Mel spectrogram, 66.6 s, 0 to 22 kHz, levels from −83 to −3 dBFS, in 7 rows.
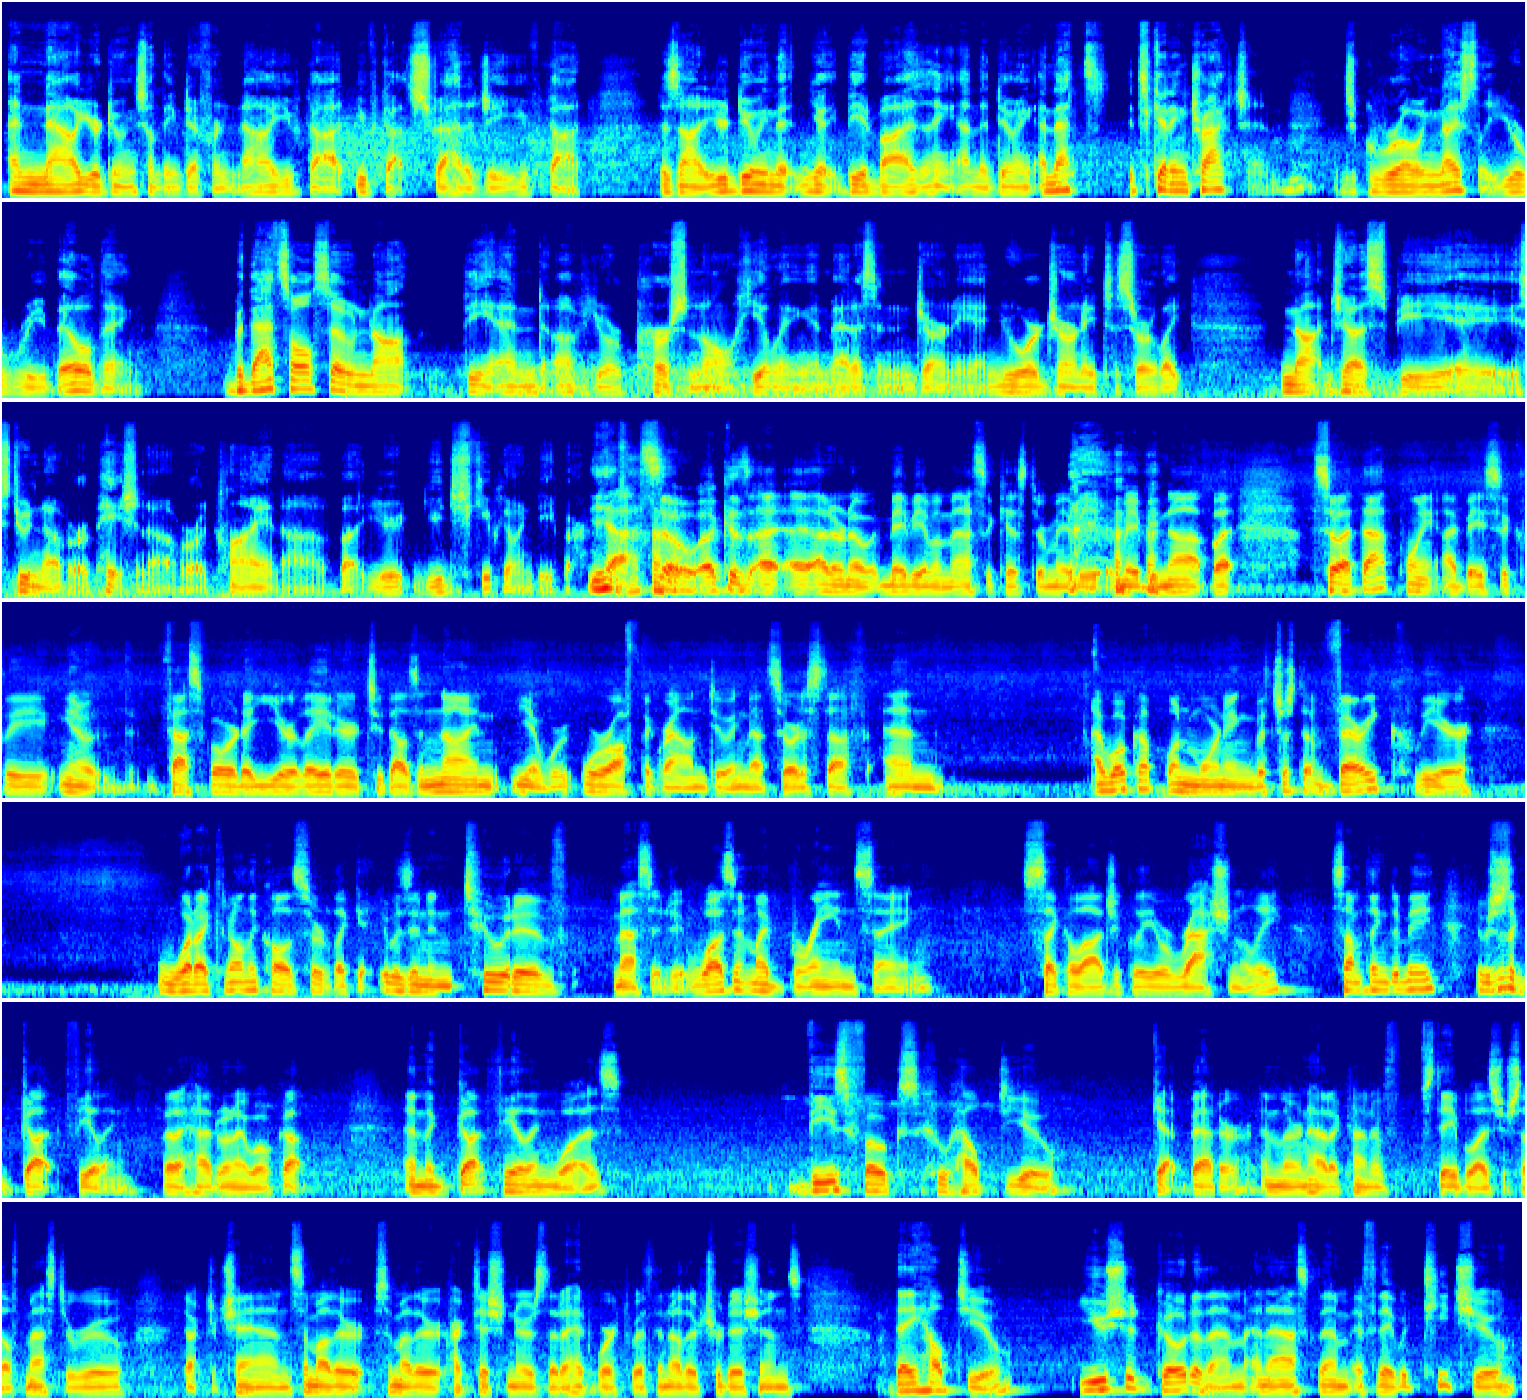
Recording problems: rain or running water; faint; throughout; 25 dB below the speech

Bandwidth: 15 kHz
